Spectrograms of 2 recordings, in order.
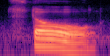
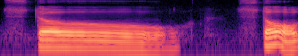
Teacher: We use the long O like know and go, but we have the dark L at the end. Stole. It starts here and moves forward.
